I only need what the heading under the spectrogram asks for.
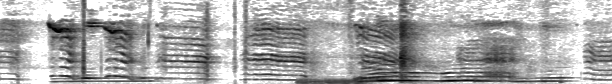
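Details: Pet dog whining back at another dog's whines and howls played on a phone, with its owners joining the howl; long wavering whines, some gliding up and down, and a lower rising howl midway.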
